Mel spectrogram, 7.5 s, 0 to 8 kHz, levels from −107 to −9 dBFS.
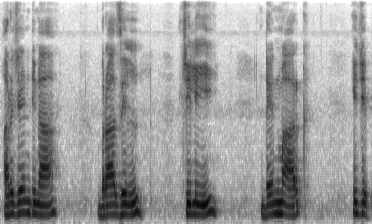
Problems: background sounds at intervals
